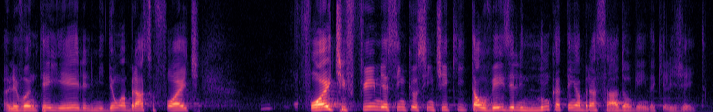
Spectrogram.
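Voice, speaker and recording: A man preaches in church, his voice sitting a little high for a man. He tells his testimony with lively storytelling and takes on the voices of the people in it. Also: moderate pace. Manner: animated storyteller, acts out dialogue. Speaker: deacon preaching a sermon. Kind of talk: sermon with personal testimony.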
